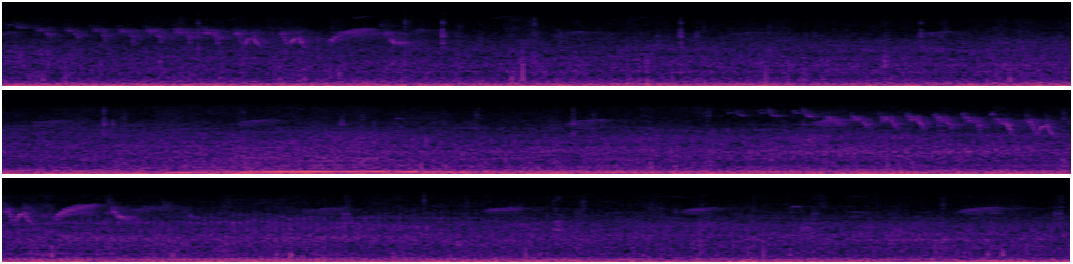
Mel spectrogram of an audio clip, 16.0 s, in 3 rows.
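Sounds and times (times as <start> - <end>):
songbird trill: 0.0 - 16.0.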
